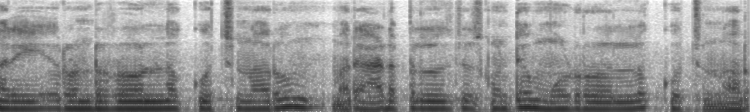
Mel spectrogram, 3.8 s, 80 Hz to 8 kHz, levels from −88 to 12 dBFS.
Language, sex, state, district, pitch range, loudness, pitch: Telugu, male, Andhra Pradesh, Sri Satya Sai, 140-145 Hz, -14 LUFS, 140 Hz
